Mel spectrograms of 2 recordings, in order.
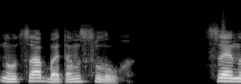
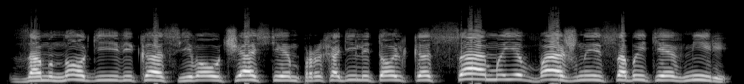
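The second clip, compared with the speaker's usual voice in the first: put-on solemn, higher, louder old gnome; booming biblical narration; 6 semitones higher, 3 dB louder than usual. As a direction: proclaim it like ancient scripture. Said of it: "торжественным голосом вещал дед". (торжественный голос старого гнома)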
